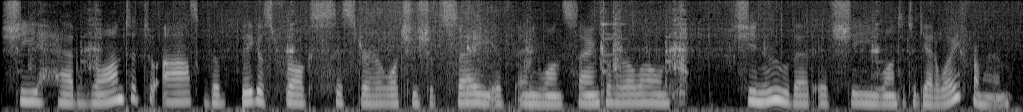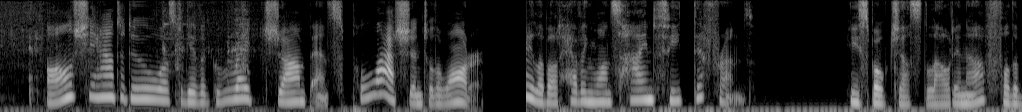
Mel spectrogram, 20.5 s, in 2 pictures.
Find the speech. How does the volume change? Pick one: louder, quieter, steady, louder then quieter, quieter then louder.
steady.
